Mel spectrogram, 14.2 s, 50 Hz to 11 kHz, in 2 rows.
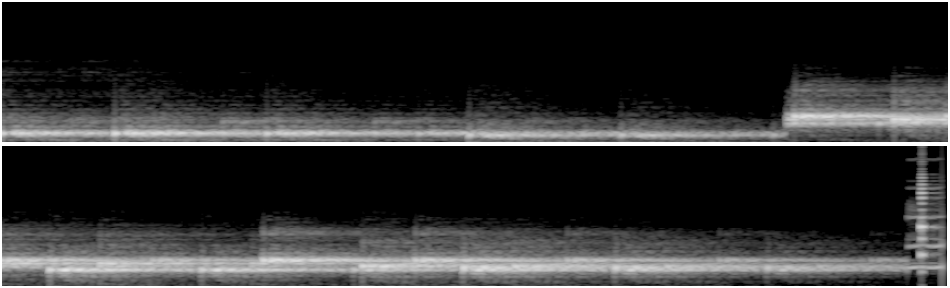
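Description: Krakli S3 string-machine software synthesizer playing slow, sustained synthetic string-pad chords. A low chord holds for about six seconds, then higher chords take over, changing every second or two and fading gradually near the end.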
